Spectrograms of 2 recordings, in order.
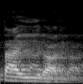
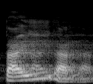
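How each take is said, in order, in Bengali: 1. প্রথম স্বরধ্বনিটি প্রসারিত ঠোঁটে উচ্চারিত হয়। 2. প্রথম স্বরধ্বনিটি প্রসারিত ঠোঁটে উচ্চারিত হয়।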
